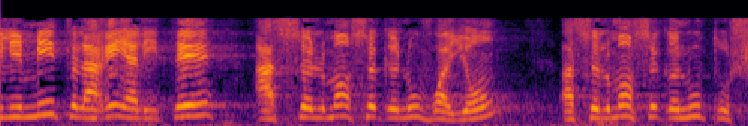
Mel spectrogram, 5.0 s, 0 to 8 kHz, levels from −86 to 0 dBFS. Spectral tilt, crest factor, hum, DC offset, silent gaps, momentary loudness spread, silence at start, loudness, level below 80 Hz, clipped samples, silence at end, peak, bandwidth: -8 dB/octave; 18 dB; none; under 0.1%; none; 10 LU; 0 s; -23 LUFS; -58 dBFS; under 0.1%; 0 s; -6 dBFS; 5.2 kHz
